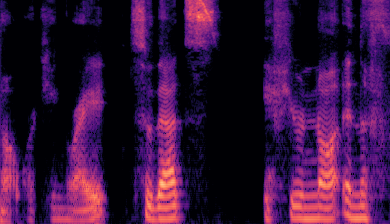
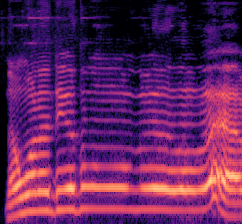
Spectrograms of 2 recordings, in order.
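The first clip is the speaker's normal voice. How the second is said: spooked onlooker; 8 semitones higher, 5 dB louder than usual. Pretend. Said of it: "they're like".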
